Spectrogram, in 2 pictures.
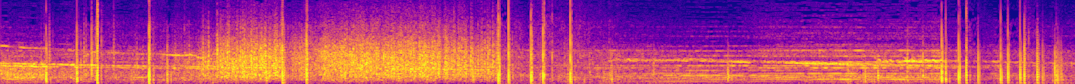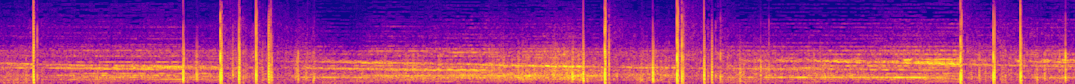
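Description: Aerial firework shells bursting in quick clusters, many sharp bangs and crackles every second or two, over music playing along with the display.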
